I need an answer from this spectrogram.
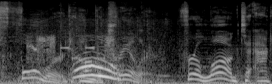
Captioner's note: gasps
